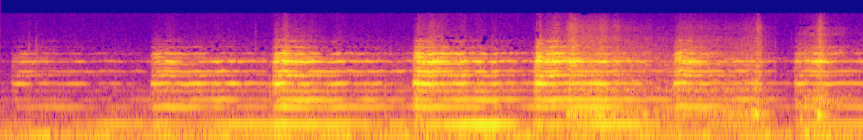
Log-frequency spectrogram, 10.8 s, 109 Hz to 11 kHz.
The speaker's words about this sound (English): Listen. Do you hear something? Just a bell. Must be 11 o'clock.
